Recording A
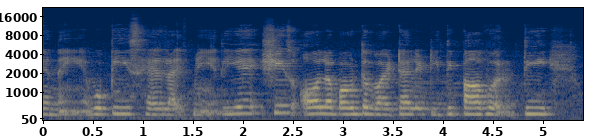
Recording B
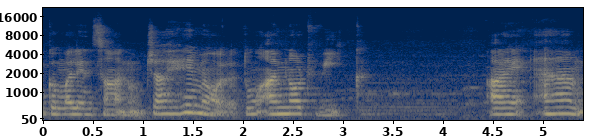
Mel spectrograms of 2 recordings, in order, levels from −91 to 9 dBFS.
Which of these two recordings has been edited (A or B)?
A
